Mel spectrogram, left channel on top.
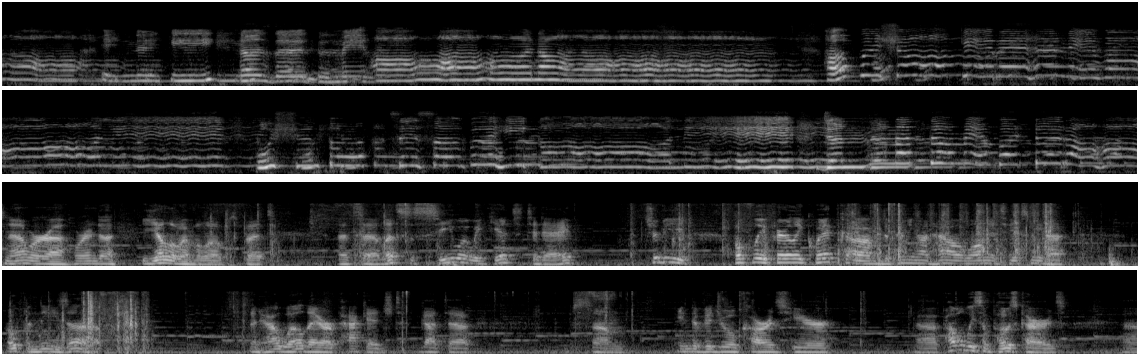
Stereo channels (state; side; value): different; both; correlation 0.00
